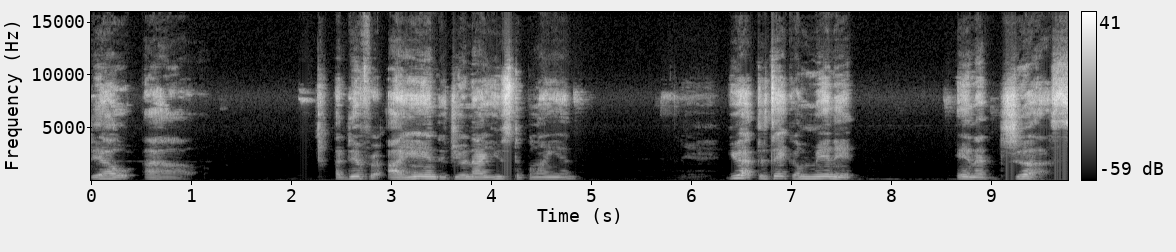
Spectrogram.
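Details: 56-year-old woman with spasmodic dysphonia and voice tremors, treated with neck injections to paralyze the muscles around the larynx every three months, the last a little over two weeks before recording; spasmodic dysphonia.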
